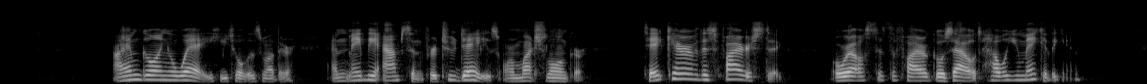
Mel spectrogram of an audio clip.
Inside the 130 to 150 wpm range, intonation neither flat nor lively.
No: average, 190 wpm; average, 3.8 semitones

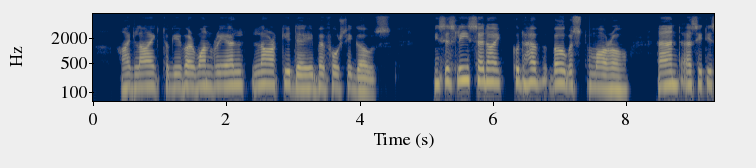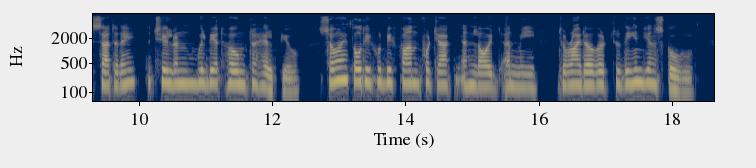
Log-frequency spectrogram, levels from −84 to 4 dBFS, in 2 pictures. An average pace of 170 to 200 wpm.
Yes: average, 180 wpm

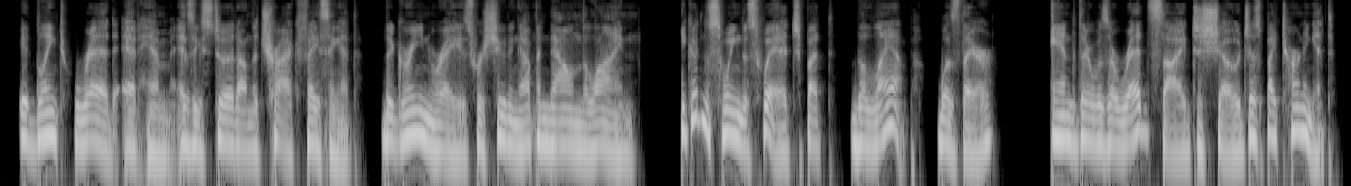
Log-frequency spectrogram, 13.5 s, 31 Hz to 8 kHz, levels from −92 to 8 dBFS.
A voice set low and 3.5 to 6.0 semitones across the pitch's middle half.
Yes: low, 110 Hz; average, 5.1 semitones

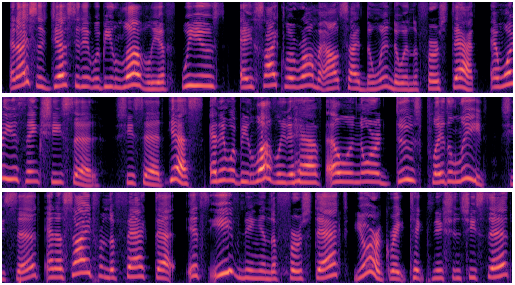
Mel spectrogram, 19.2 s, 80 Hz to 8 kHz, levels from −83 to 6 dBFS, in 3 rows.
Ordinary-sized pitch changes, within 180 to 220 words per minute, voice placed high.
Yes: average, 4.4 semitones; average, 185 wpm; very high, 280 Hz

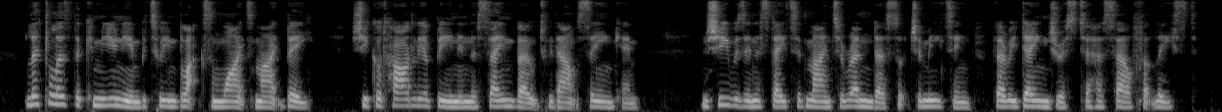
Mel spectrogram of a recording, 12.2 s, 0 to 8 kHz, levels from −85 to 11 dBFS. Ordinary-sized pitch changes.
No: narrow, 2.2 semitones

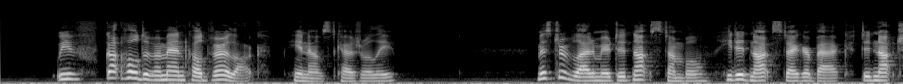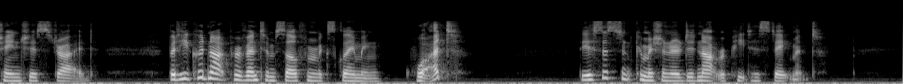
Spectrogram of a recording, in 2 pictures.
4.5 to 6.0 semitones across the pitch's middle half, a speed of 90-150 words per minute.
Yes: average, 5.1 semitones; average, 140 wpm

